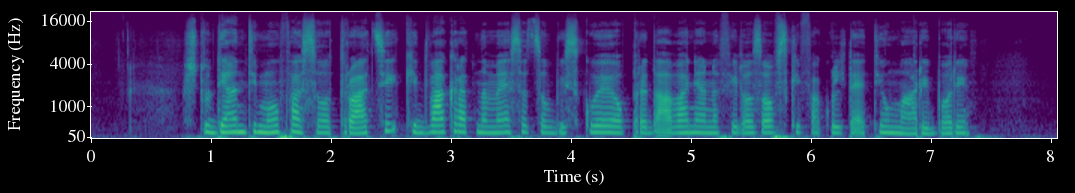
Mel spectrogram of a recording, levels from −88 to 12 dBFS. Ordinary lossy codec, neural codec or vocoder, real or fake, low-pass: none; vocoder, 44.1 kHz, 128 mel bands, Pupu-Vocoder; fake; none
